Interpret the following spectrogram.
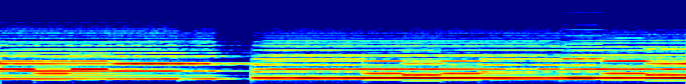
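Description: Woodwind quintet of flute, oboe, clarinet, French horn and bassoon playing a slow, soft passage of held notes. The sound thins out and briefly drops away about three and a half seconds in, then a new phrase comes in with sustained chords.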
